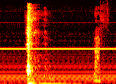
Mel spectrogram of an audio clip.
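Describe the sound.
A cough with the throat catching: one sharp, loud burst that trails off, then a second, fainter cough a moment later, with no talk around them.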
